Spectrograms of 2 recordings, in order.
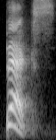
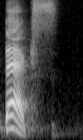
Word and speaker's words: Bex: I used to like say, because like Bex is kind of an uncommon name, so I would be like, Bex, it rhymes with T-Rex. But now I'm not afraid to say Bex rhymes with sex.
